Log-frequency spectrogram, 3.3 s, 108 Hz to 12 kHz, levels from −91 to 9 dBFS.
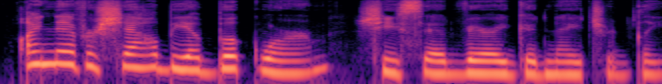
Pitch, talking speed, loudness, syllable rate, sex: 225 Hz, 215 wpm, -18 LUFS, 5.6 syllables/s, female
